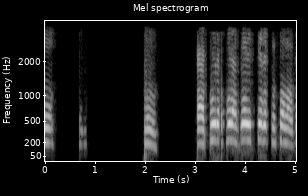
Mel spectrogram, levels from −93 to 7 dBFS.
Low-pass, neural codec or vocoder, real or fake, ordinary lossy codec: 3.6 kHz; codec, 16 kHz, 4 kbps, X-Codec, HuBERT features, trained on general audio; fake; MP3, 24 kbps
